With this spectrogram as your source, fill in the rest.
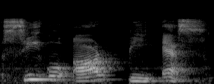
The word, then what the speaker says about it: corps: It is CORPS. And I have written the pronunciation, co. Like he works in the Army Supply Corps. But wrongly people say he supply, yes, corps. Okay.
